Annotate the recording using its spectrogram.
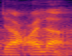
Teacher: زبان کا کنارہ مسوڑوں سے لگا کر ہم لام ادا کرتے ہیں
